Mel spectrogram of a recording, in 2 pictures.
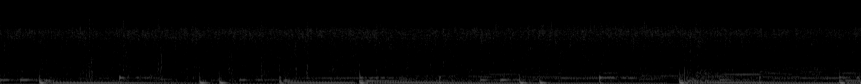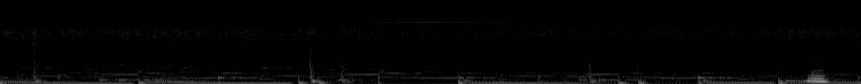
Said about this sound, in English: And it's raining.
